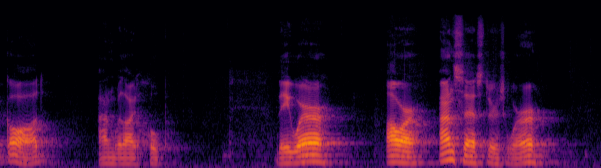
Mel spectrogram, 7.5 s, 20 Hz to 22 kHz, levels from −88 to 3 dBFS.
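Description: Nothing in the audio stood out as a technical problem on listening.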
